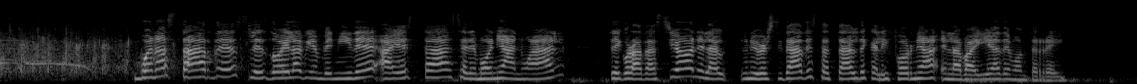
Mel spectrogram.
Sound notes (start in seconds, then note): 0.0 cheering; 8.3 speaking spanish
